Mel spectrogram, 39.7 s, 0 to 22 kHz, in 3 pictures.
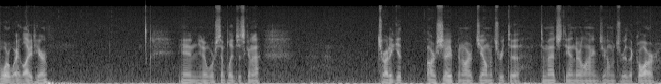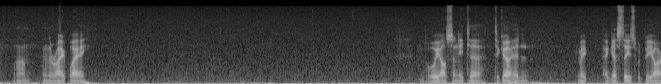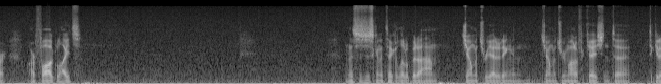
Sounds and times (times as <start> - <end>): Speech: 0.0 - 1.0, 3.6 - 5.2, 7.6 - 15.0, 21.6 - 23.8, 24.8 - 28.1, 33.4 - 39.6.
